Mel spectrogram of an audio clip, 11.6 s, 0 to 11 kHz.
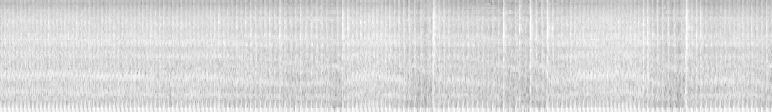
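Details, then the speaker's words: Craftsman YT3000 riding mower abandoned about 4–5 years, after draining gas-filled cylinder, running on bottle-fed fuel; fast, even single-cylinder putter at steady speed with very quiet muffler, no misses or knocks; sounds super healthy and smooth. "all right well I would call that a win right there of sounds super healthy and very smooth that muffler is really quiet on here as well"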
